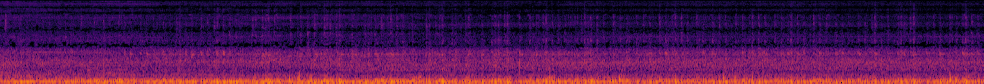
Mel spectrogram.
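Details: Deep, steady idle burble through a new exhaust with a low, uneven buzz underneath; the lopey note may be cam chop or a misfire, unresolved.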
